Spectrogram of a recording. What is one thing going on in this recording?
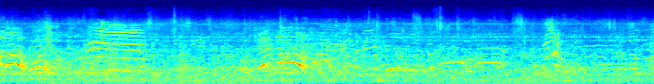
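A crowd murmurs and cheers in the stands nearby.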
